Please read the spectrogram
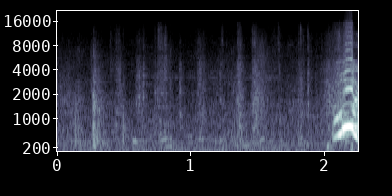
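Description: A quiet lull with faint bird calls, like a dove cooing, and a few soft clicks.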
